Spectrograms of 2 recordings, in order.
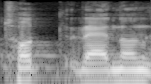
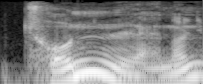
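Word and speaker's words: John Lennon: 지겠지요 그 머리 모양새가 꼭 거 좋 레논 낮다고 해서 이 발음 똑바로 해 주시죠 존 레논 입니다 존 레논 내 맘이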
